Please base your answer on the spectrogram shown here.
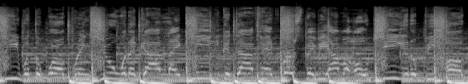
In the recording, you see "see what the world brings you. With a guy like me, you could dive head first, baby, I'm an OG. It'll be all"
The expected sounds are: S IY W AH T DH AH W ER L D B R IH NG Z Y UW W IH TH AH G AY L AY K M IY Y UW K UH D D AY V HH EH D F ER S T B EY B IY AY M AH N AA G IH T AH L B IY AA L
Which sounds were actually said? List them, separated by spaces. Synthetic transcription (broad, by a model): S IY W AH T DH AH W ER L D B R IH NG Z Y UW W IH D AH G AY L AY K M IY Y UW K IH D D AY V HH EH D F ER S T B EY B IY AY M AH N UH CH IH T L B IY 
